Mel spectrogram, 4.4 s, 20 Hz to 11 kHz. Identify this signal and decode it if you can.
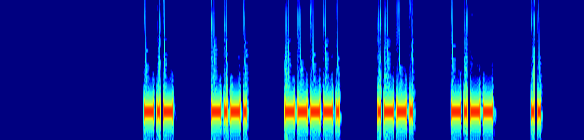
Morse code, heard as a keyed tone, about 51 wpm, spaced as for 23 wpm, 700 Hz. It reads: KC9PYI
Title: USA Call Signs - 4x Character Spacing - 50wpm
